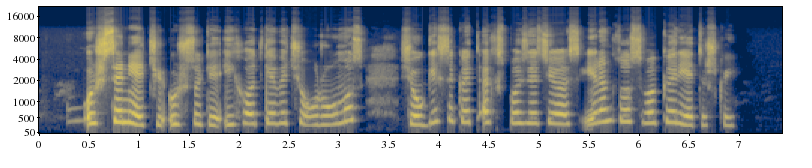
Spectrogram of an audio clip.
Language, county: Lithuanian, Tauragė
